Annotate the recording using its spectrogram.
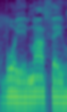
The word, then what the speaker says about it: Boye Mafe: And they're one of those guys was Boye, was it Mafe? I always figure out I say that wrong. – Yes. – Boye Mafe, who 6'4", 265, had a pretty good, really good day.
